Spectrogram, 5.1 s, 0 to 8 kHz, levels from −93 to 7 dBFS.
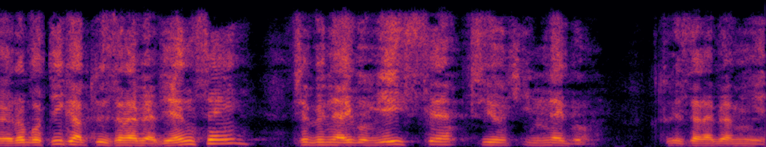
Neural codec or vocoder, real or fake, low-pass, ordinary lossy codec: codec, 16 kHz, 8 kbps, FreqCodec, smaller model; fake; 7.2 kHz; Opus, 64 kbps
